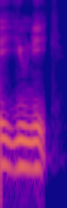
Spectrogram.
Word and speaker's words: Yannick: his first name um yannick yannick way did you know it's actually unique unique yeah shout out to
